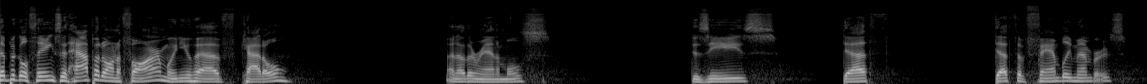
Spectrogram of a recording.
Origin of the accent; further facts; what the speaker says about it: Florida, United States; born there; I was born in Florida.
